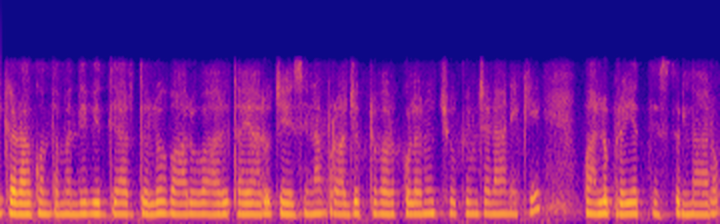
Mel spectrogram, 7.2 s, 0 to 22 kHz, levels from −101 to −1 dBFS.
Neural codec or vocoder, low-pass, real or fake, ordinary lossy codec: codec, 24 kHz, 0.9 kbps, DualCodec; 7.2 kHz; fake; Opus, 16 kbps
